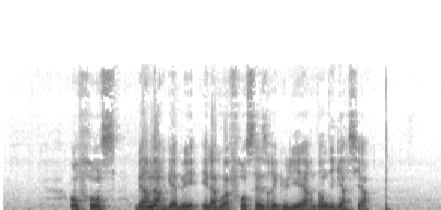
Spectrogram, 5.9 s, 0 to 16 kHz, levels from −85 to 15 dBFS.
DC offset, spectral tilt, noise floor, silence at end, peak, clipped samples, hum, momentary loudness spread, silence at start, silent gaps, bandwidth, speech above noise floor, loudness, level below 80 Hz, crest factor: under 0.1%; -7.5 dB/octave; -50 dBFS; 0.7 s; 0 dBFS; under 0.1%; none; 10 LU; 0.95 s; none; 11 kHz; 37 dB; -14 LUFS; -46 dBFS; 14 dB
